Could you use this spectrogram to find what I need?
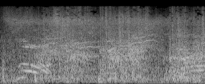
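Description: An explosion bursts with a loud crackling blast.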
